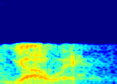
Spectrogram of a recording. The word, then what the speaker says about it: Yahweh: The actual name there of God is YHWH. We pronounce it Yahweh. Okay? So I want you guys to picture in your mind, my soul praise Yahweh.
